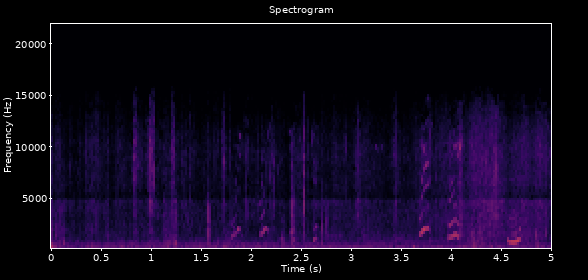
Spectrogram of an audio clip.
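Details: Several puppies playing with boots and jeans in a backyard; short, high squeaky whimpers and yelps, some rising and some falling, scattered and then bunched in the last seconds, over steady rustling and scuffing.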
